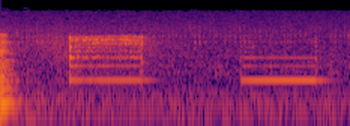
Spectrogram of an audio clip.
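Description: Smartphone on speakerphone sounding a busy tone: two steady half-second beeps about a second apart. The tone signals that the call has been cut off, which the caller takes as being hung up on.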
